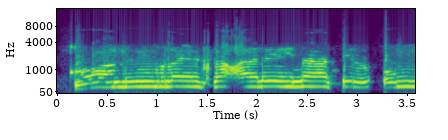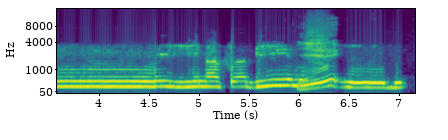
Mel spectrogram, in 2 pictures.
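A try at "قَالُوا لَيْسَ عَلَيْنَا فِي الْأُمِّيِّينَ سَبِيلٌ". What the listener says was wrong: Y-nya panjang. Ya. Coba lagi Pak. Fil ummiyina sabil. Itu ada tanda panjang ya Pak ya.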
